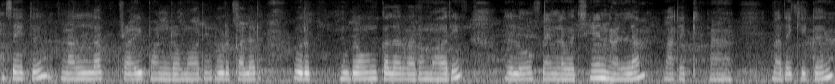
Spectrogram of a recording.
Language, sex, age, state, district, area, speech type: Tamil, female, 60+, Tamil Nadu, Cuddalore, urban, spontaneous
